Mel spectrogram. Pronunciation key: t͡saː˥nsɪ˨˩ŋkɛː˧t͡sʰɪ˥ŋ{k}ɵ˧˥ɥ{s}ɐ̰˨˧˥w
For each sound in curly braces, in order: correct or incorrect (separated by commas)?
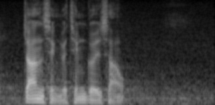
correct, correct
